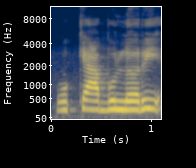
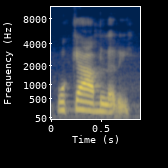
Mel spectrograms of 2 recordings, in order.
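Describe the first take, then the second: First: "vocabulary" with a clear "bu", vo-ka-bu-la-ree; alternative pronunciation. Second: "vocabulary" with a reduced vowel, vo-kab-luh-ree; alternative pronunciation. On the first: Teacher offers one reading, "vocabulary" with bu sounded. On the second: Teacher offers second reading, "vocabulary" as vo-kab-luh-ree. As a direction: swallow the u in "vocabulary". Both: Shown as a demonstration. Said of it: "ऐसे भी पढ़ सकते हैं".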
